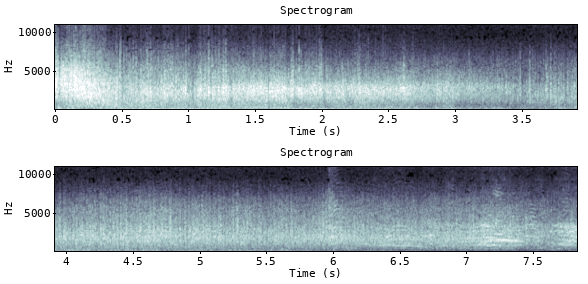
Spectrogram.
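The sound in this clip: An artillery gun fires at a target, a loud, heavy boom whose deep rumbling roar slowly fades and lingers for several seconds.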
